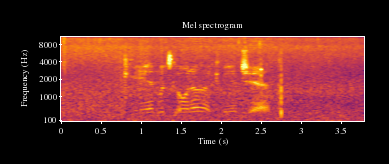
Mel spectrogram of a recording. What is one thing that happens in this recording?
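A man speaks briefly into a microphone, close by.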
